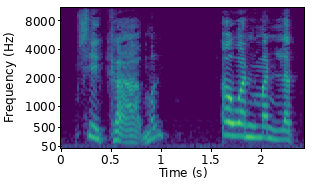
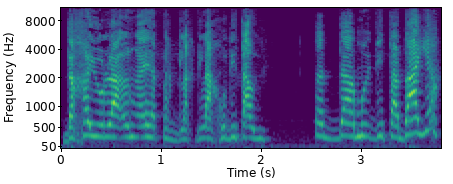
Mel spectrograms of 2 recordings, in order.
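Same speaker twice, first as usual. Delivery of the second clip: loud, high indignant Oho; indignant outburst; 4 semitones higher, 6 dB louder than usual. Acted. Customer snapping back at shopkeeper, loud and indignant. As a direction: flare up and shout back.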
